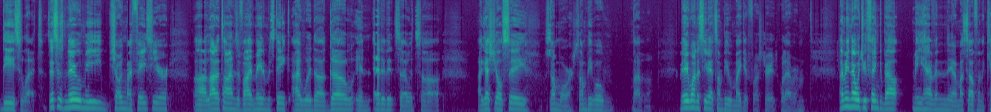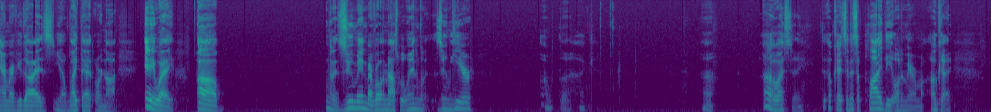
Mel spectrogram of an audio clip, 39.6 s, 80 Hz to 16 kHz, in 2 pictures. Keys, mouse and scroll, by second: 26.3 scroll up 1, 28.2 click, 29.0 click, 31.8 right click, 32.6 scroll down 1, 35.4 click.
